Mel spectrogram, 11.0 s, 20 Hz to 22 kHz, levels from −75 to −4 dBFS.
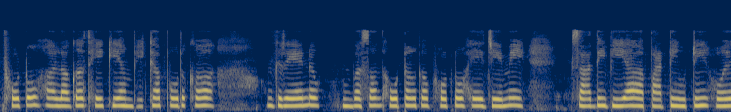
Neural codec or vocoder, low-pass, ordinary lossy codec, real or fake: codec, 16 kHz, 2 kbps, X-Codec, HuBERT features, trained on LibriSpeech; 7.2 kHz; MP3, 32 kbps; fake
